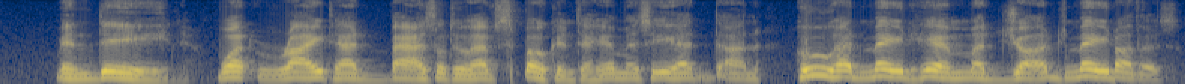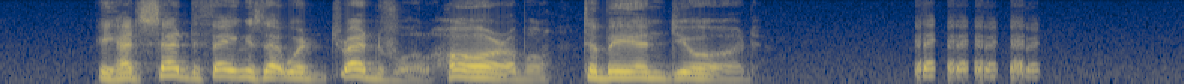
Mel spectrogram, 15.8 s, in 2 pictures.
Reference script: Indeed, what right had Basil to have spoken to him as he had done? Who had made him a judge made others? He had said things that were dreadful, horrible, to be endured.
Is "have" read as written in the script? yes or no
yes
